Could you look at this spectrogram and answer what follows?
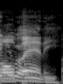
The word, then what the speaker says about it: Albany: And they said, no, you're not saying it right. So anyway, Albany.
